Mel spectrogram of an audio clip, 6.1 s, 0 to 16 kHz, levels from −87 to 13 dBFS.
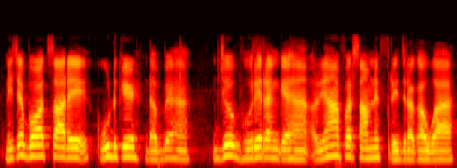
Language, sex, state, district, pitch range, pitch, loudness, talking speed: Hindi, male, Jharkhand, Garhwa, 145-185 Hz, 165 Hz, -17 LUFS, 195 wpm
